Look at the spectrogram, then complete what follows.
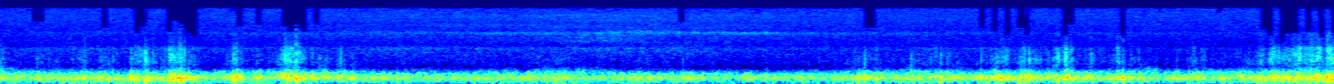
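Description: Wind buffeting a helmet camera's microphone while riding along a road: a steady, heavy low rumble with a few faint ticks.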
